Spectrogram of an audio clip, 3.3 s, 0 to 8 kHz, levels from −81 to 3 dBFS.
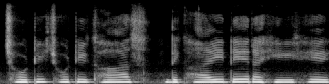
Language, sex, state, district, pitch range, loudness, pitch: Hindi, female, Madhya Pradesh, Bhopal, 220-230 Hz, -14 LUFS, 225 Hz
